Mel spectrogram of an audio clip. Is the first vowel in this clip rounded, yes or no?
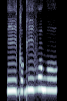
no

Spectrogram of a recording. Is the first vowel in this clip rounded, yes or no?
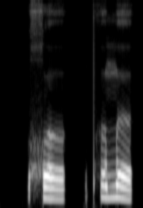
no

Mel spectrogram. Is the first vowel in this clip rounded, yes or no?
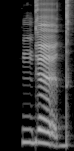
no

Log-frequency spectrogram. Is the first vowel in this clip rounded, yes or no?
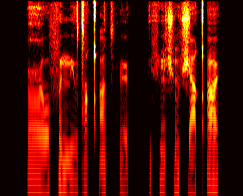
yes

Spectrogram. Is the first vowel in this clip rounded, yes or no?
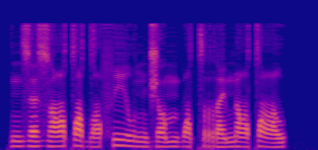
no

